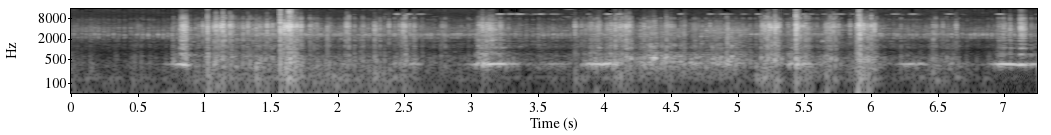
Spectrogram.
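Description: Tyres crunch and rumble over dirt and stones.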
